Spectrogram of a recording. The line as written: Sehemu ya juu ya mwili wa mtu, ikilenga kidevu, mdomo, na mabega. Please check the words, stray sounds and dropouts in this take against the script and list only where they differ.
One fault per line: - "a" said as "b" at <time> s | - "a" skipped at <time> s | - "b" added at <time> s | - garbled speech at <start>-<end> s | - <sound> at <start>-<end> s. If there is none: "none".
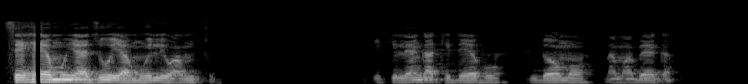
none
